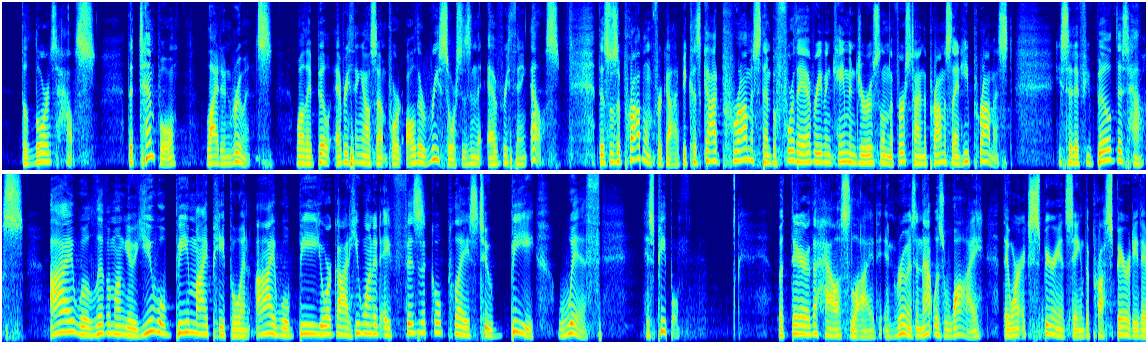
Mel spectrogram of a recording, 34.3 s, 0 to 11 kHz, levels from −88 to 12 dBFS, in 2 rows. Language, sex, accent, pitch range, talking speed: English, male, American, 140-180 Hz, 170 wpm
